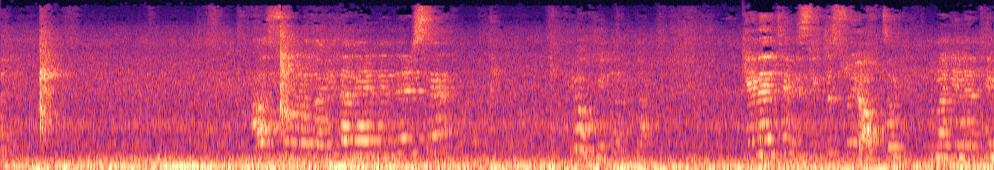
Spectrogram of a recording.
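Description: A woman's footsteps tap on a hard floor.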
